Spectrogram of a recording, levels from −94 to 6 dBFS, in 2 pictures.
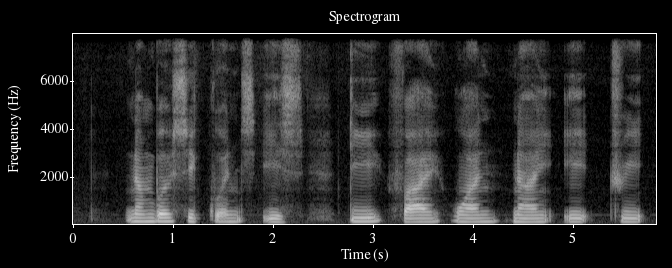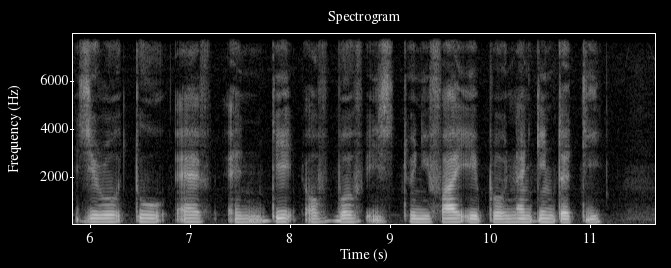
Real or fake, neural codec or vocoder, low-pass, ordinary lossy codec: real; none; none; none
